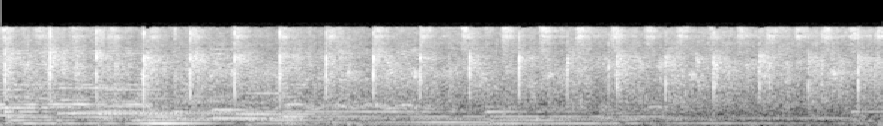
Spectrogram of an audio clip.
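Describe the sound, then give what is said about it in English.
An audience claps hands in a steady, even rhythm, roughly three claps a second, over a low sustained tone like organ or humming voices, at moderate volume throughout. “Oh, clap those hands.”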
